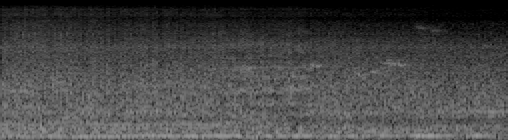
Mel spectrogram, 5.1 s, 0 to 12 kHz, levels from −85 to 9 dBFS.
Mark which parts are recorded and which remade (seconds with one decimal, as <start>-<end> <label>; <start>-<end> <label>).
0.0-2.2 recorded; 2.2-3.1 remade; 3.1-5.1 recorded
